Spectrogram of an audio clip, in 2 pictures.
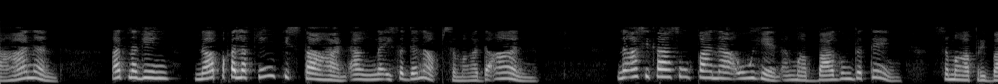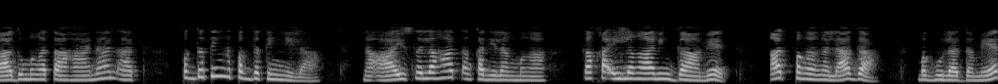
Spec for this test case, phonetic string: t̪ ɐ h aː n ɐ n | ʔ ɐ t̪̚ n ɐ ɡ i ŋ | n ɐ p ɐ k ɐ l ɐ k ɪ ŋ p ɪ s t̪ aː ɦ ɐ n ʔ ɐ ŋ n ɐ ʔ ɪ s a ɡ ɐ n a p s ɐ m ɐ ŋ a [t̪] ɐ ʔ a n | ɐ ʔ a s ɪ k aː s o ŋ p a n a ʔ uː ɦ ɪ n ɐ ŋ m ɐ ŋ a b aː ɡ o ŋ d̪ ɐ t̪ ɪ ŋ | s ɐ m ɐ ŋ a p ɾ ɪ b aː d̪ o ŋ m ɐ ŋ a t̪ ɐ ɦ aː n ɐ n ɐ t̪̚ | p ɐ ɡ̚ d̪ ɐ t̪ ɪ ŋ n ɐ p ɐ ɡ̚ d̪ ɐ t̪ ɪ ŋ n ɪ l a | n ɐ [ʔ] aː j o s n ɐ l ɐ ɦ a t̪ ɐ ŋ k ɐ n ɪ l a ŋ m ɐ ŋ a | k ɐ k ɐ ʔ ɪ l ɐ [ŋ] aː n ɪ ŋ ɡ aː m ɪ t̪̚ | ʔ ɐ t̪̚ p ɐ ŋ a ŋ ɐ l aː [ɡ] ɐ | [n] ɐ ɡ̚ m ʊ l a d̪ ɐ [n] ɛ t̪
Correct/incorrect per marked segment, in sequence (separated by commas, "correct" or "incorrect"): incorrect, correct, correct, correct, incorrect, incorrect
